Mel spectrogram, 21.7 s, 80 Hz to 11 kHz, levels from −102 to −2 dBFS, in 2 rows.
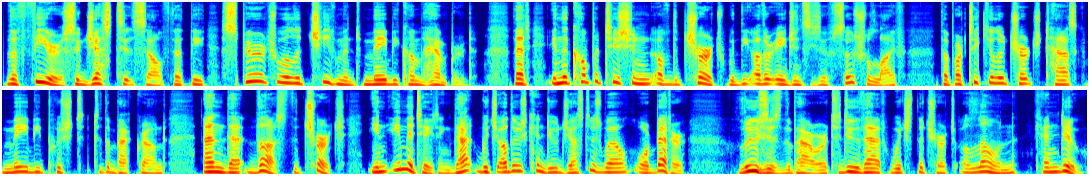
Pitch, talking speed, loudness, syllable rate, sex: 165 Hz, 175 wpm, -20 LUFS, 5.0 syllables/s, male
